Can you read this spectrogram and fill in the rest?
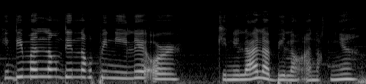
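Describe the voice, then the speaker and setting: A woman's voice: sits high, lively intonation, brisk, darkish tone, faint music behind. A young woman playing a wounded, brooding daughter in a radio drama, plaintive and conversational, mixing in some English. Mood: bitter, wistful.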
